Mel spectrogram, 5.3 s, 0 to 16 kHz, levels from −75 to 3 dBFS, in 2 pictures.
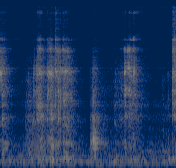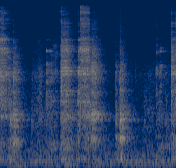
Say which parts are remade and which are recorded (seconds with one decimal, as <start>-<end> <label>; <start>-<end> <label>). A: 0.0-2.8 remade; 2.8-5.3 recorded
